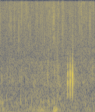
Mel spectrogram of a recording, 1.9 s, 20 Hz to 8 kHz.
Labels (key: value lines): label: biophony
recorder: SoundTrap 500

label: biophony, damselfish
recorder: SoundTrap 500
